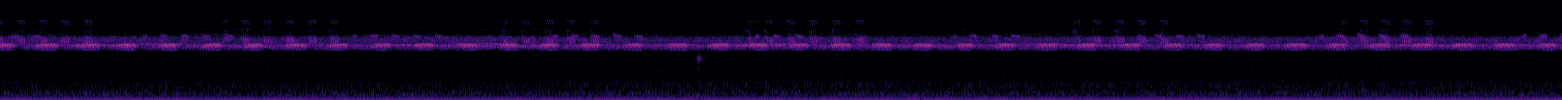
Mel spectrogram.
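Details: Crickets joined by other insects in a deepening autumn night chorus near a streetlight: steady high chirps pulsing around twice a second, bursts of faster trilling above, and one brief faint click midway.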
